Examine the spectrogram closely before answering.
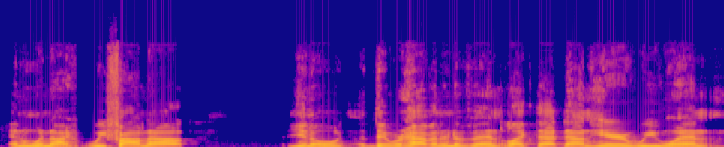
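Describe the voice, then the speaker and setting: A man's voice: mid-range voice, steady tone, moderate pace, no room sound, clean studio sound. A man from South Texas co-hosting a casual podcast, joking around and hyping up the guest. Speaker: podcast co-host.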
